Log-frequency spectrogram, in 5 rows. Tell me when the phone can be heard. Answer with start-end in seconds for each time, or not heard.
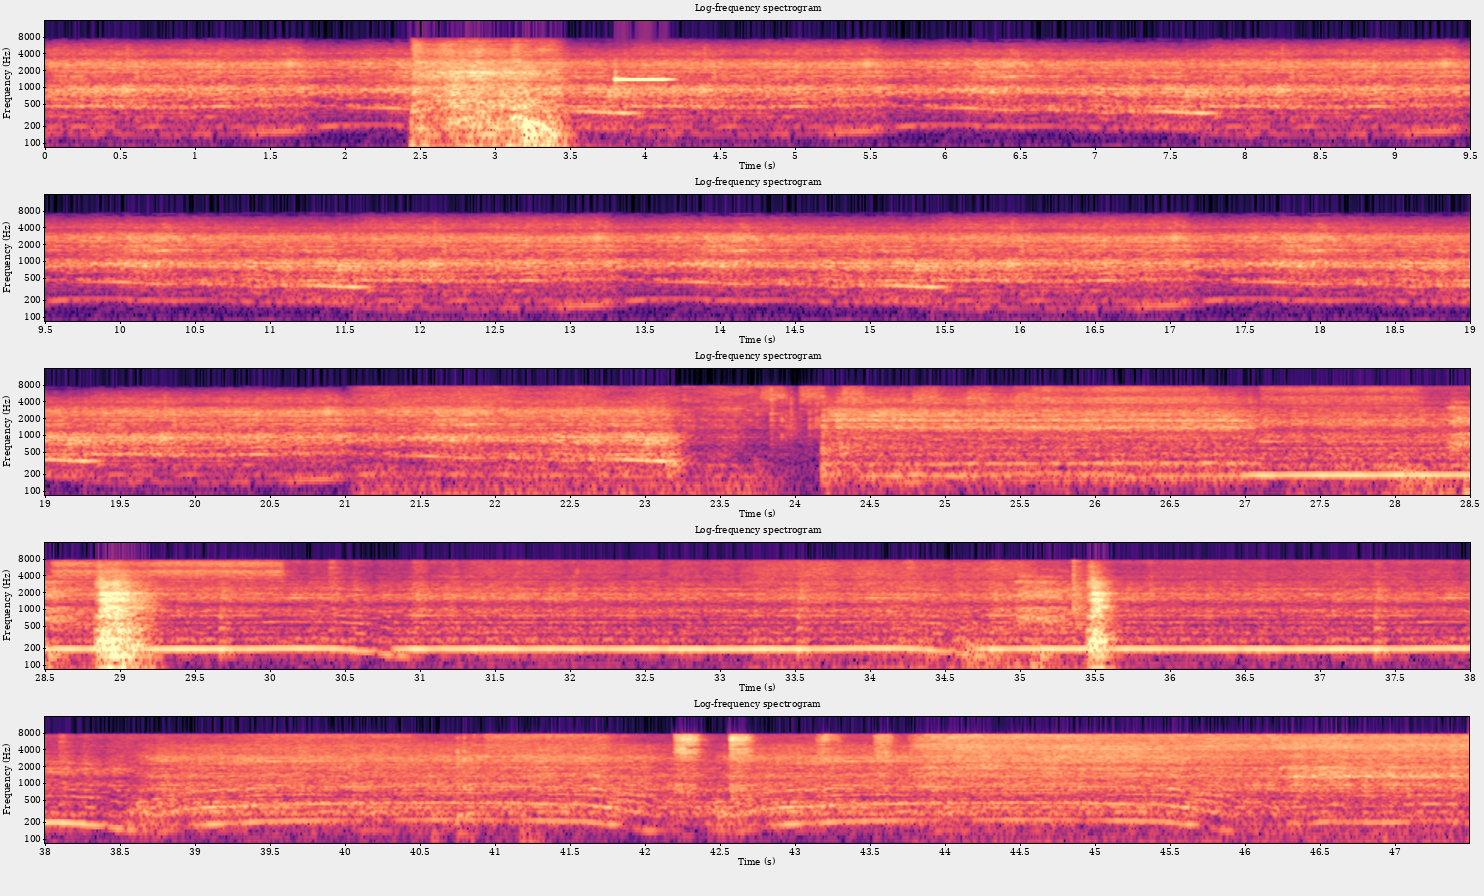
3.6-4.1.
